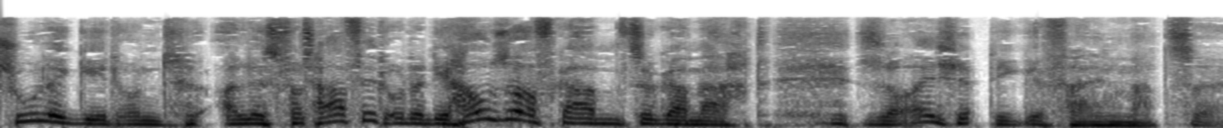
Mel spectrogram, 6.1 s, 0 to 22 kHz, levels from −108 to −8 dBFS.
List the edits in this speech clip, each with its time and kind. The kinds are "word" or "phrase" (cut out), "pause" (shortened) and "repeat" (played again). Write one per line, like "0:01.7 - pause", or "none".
0:01.5 - word
0:01.9 - word
0:03.1 - word
0:04.8 - word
